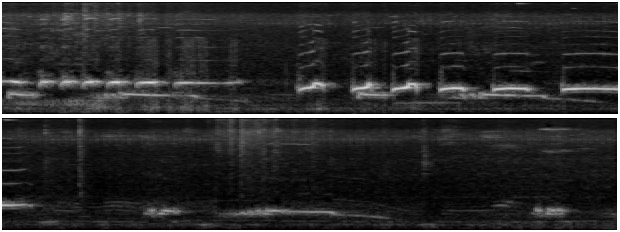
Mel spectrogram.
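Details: Two male Bangkok-type zebra doves answer each other, used as a lure to prompt calling: a steady run of whistled coos, then a low rolling coo and a series of short stuttered notes ending in a longer held tone, with faint room noise.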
